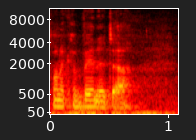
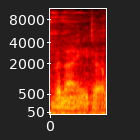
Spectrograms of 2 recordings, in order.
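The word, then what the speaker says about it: Monica Vinader: So, if you go to Monica Vada or Monica, it's actually pronounced Monica Vinada. For years, I've pronounced it Venada.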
